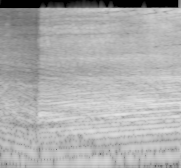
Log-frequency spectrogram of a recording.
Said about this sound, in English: Hey! Motorcycle's so loud.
